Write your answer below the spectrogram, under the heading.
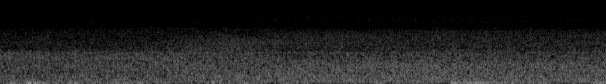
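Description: Creek water running over rocks: a steady rushing hiss of flowing water, with a few brief low rumbles.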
